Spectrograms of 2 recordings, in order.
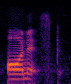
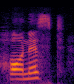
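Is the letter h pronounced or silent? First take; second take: silent; pronounced. First: The h is silent. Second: The h is pronounced. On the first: The speaker calls it right. "This is how you pronounce it in English" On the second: The speaker calls it wrong. "We start saying honest"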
